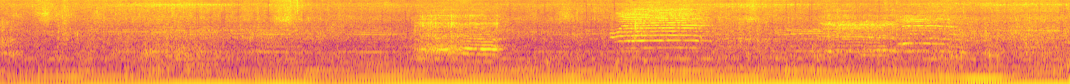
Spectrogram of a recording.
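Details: Sheep waiting for their feed during daily chores at Ewetopia Farms, a sheep farm. A few wavering, harmonic bleats rise from the flock midway and near the end, over a loud, steady low machine hum.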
